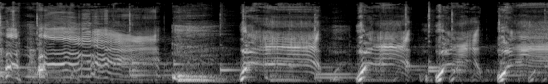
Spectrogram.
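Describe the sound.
A voice imitates exaggerated, cartoonish crying like the character Chiquinho from the show Chaves: a series of loud, high-pitched wailing sobs rising and falling in short rhythmic bursts, with no other talk.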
